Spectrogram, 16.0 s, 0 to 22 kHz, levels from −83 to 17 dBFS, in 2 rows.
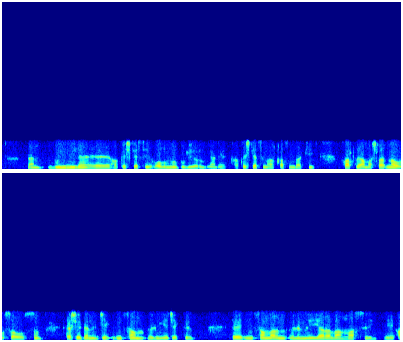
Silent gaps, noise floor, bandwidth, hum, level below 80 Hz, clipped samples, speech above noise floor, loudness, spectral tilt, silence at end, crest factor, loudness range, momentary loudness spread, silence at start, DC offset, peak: none; -57 dBFS; 4.1 kHz; none; -80 dBFS; under 0.1%; 29 dB; -28 LUFS; -9 dB/octave; 0 s; 22 dB; 4 LU; 13 LU; 0.5 s; under 0.1%; -6 dBFS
